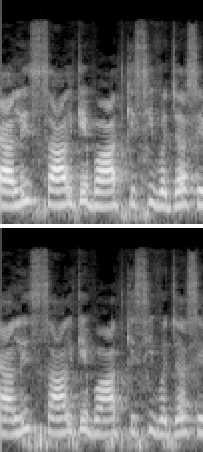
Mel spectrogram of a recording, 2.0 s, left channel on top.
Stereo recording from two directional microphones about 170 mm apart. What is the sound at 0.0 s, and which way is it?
A woman's voice, 35° left (ahead or behind).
